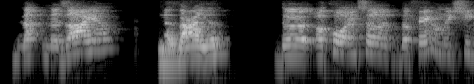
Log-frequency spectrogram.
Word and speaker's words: Na'Ziyah: Because somebody chewed my ass up in the comments and said I said her name wrong. Naziah? Naziah.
